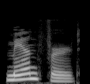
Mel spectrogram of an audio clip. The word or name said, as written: manford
